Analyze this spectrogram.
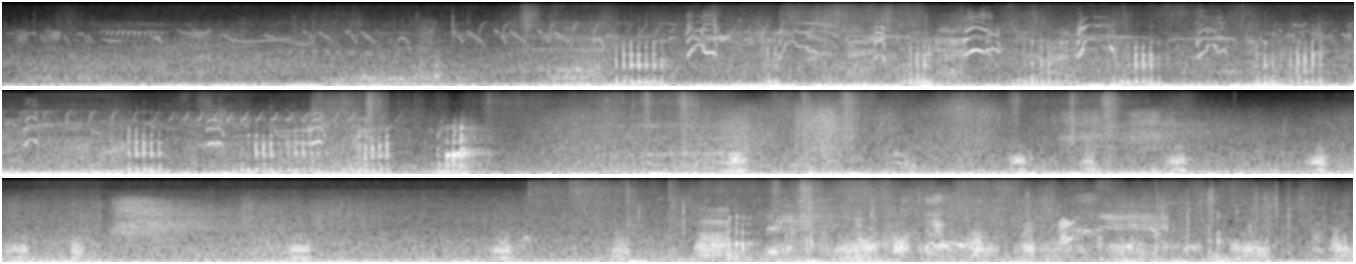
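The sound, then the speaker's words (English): Pig grunts and snuffles from a wordless black-and-white nature film, many short calls scattered over a steady bed of outdoor wildlife sound, with no dialogue. “And it's a documentary about a pig. It's black and white. It has no dialogue in it apart, and the sound is just of the wild sound of nature.”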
